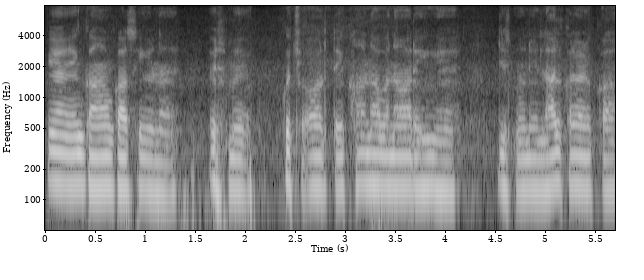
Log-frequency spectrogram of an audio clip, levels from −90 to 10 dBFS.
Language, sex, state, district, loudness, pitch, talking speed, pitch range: Hindi, male, Haryana, Rohtak, -18 LUFS, 130 Hz, 190 wpm, 125-135 Hz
